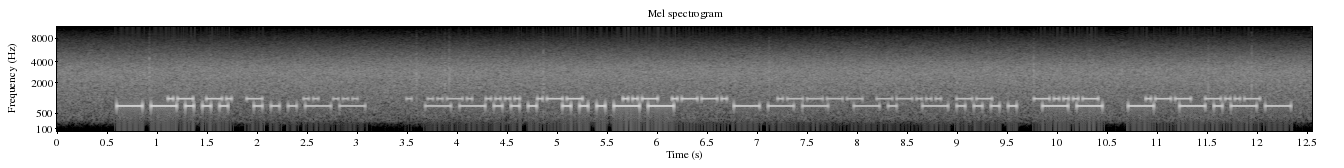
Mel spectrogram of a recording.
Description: Morse code, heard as two keyed tones, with fading. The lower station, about 14 wpm, 760 Hz: 73 73 ON6MTY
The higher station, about 25 wpm, 1060 Hz: ANT IS EFHW UP 17M <BT> WX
